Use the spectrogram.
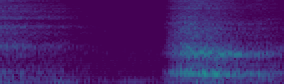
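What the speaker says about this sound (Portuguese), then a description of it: "E aí ela vai e vem com mais uma respiração profunda." One deep breath: a soft exhale fades into a short quiet gap, then a fuller, louder inhale swells and holds, close and intimate, with no talk.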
